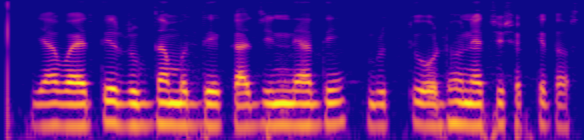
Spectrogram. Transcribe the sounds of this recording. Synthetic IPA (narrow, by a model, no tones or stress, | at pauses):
jaʋəjt̪iːlɾuɡd̪aməd̪ʱːjekad͡ʑiːnjad̪emɾut̪juoɽ̤ʱəʋɳjat͡ɕiːɕəkjət̪aəst̪o̥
